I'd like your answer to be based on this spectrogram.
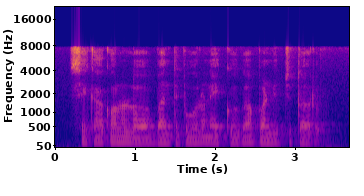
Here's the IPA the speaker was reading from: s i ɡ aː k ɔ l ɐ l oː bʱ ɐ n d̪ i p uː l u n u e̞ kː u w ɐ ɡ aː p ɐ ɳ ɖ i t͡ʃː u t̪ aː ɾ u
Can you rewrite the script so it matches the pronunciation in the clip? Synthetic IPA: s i k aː k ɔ l ɐ l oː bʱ ɐ n t̪ i p uː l u n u e̞ kː u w ɐ ɡ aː p ɐ ɳ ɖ i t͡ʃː u t̪ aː ɾ u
